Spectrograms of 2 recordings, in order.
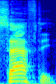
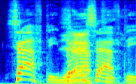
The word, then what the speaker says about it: Safdie: wrong so I'll say is it Benny safd that's pretty close what is it it's safety safty yes yeah film director screenwriter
